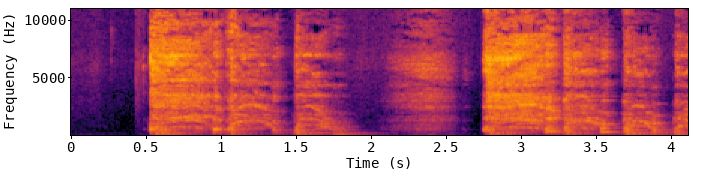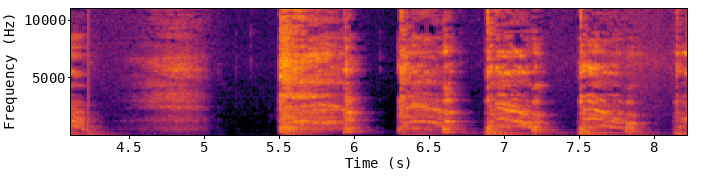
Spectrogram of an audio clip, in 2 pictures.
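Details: Winter-morning catarrh: three bouts of loud, harsh, voiced coughs, about a dozen in all, with noisy in-breaths between. This is a chesty, productive catarrhal cough with throat clearing.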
